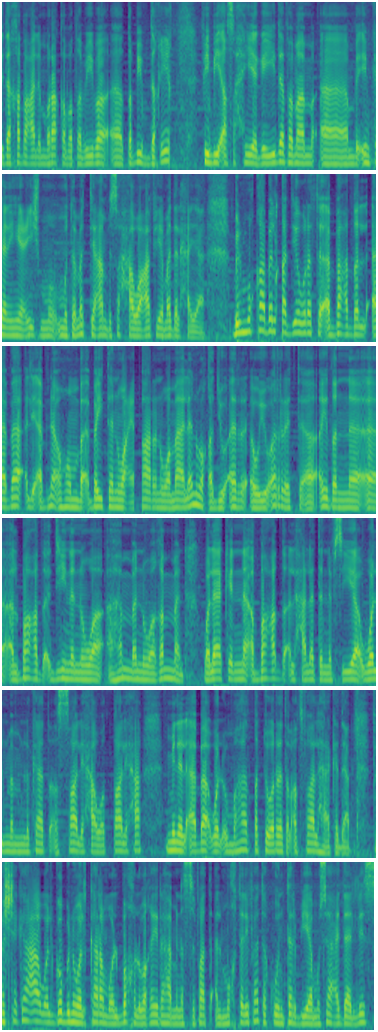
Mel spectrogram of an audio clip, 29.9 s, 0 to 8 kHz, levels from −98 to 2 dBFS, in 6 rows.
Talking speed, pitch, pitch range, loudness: 120 wpm, 135 Hz, 125-145 Hz, -17 LUFS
